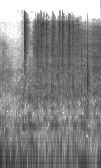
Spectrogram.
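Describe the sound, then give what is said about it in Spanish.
Diamonds clinking inside a canvas bag passed from hand to hand: a few bright, glassy clinks and jingles over soft rustling, with a sharp tick near the end. “El sonido cristalino de los diamantes, al pasar la bolsa de mano en mano, enciende el rostro del piloto al tiempo que sostiene entre sus manos la bolsa de lona.”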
